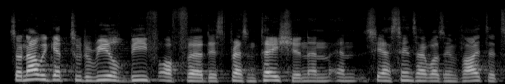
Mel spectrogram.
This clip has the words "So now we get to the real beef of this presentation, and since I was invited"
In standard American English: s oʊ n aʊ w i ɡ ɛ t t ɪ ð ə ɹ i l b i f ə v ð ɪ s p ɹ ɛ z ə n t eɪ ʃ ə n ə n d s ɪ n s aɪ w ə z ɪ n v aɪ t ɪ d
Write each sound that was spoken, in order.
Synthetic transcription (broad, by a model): s oʊ n aʊ w i ɡ ɛ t t ɪ ð ə ɹ i l b i f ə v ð ɪ s p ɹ ɛ z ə n t eɪ ʃ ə n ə n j s ɪ n s aɪ w ə z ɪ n v aɪ t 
